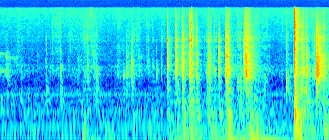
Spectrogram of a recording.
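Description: A quick run of light clicks and taps from trading cards and cardboard card boxes being handled on a table, growing denser and louder toward the end.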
